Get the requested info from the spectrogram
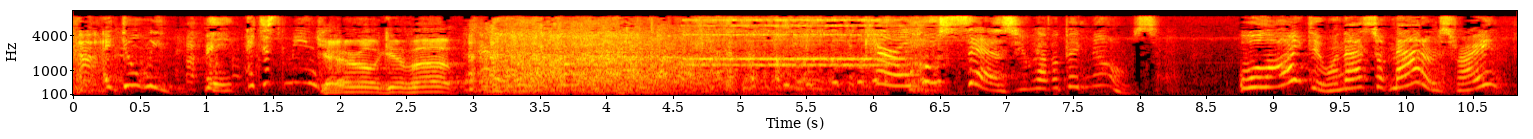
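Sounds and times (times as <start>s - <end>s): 
speech: 1.0s - 4.1s, 6.9s - 10.8s
laughter: 2.7s - 6.5s
telephone ringing with a sustained tonal trill: 4.0s - 6.7s.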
